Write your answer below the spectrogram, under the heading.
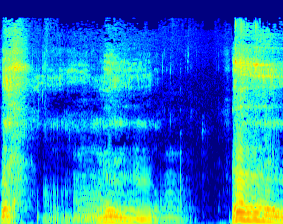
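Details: Basset Hound making morning "conversation" noises: a low, rough, growly grumble that bends up and down for about two seconds. A pause follows, then a sudden loud, full-voiced moan starts.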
